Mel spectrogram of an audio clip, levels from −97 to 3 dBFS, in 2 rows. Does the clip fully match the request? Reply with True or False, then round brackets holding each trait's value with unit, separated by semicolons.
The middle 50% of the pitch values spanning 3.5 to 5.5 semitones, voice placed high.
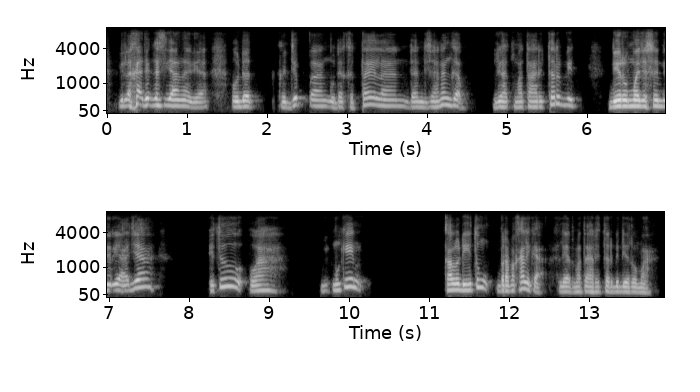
False (4.4 semitones; 160 Hz)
